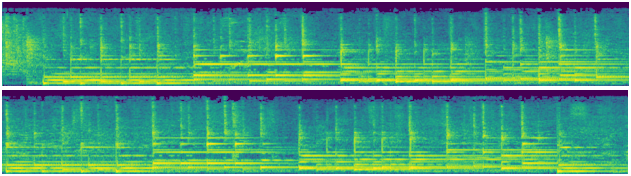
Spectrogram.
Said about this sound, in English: he is standing behind what I would describe as a black UFO. What is this actually called? A hand pan.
